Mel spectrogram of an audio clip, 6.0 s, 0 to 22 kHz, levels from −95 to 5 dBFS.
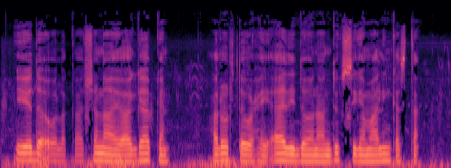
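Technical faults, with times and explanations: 0.65 to 1.14 s, sudden gain jump: the speech and the background noise both drop by about 10 dB in a single step, hold there for roughly half a second, then snap straight back up. Because the change lands between one sample and the next with no fade, the level steps rather than dips smoothly. That points to a gain setting or bit shift being applied and then removed without a ramp, which is the likely cause here.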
